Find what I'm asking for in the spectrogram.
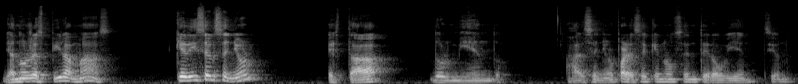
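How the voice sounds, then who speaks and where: A middle-aged male pastor preaching a sermon, asking the congregation to answer back and acting out the quoted dialogue with big swings in pitch. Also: moderate pace, a little mellow.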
